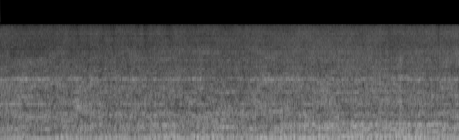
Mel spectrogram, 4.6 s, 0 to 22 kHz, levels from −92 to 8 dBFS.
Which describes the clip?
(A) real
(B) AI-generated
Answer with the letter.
B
